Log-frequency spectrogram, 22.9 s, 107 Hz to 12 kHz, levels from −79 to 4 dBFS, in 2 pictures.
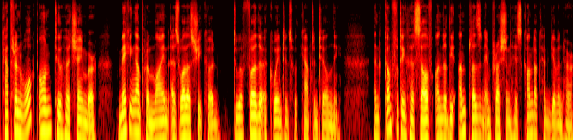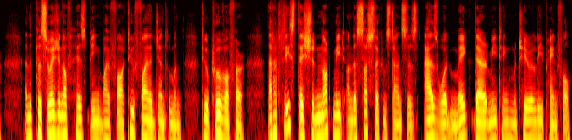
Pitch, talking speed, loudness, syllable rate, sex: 110 Hz, 175 wpm, -20 LUFS, 5.2 syllables/s, male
